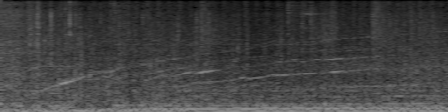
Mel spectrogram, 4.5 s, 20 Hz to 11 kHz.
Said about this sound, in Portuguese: Pininfarina Battista, o carro mais rápido do mundo em aceleração, vai de 0 a 100 em apenas 1,86 segundos.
